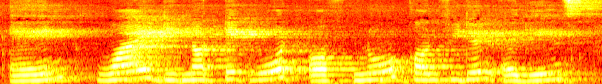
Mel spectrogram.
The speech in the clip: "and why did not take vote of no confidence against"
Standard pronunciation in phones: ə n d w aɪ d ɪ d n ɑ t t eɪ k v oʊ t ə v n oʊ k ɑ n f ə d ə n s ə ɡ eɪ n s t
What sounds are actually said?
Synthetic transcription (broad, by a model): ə n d w aɪ d ɪ d n ɑ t t eɪ k w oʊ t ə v n oʊ k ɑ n f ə d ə n ə ɡ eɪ n s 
